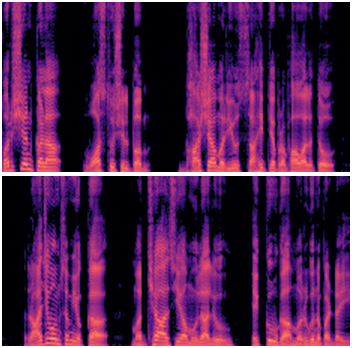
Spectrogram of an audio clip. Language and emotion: Telugu, neutral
